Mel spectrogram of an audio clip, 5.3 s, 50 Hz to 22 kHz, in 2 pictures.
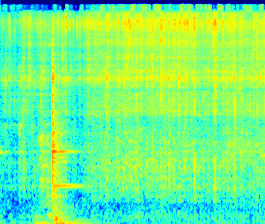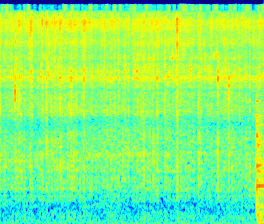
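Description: Butter melting into oil in a preheated All-Clad D5 stainless pan, a bright continuous sizzle that starts with a clunk as it drops in, then holds steady and close.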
